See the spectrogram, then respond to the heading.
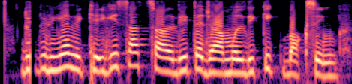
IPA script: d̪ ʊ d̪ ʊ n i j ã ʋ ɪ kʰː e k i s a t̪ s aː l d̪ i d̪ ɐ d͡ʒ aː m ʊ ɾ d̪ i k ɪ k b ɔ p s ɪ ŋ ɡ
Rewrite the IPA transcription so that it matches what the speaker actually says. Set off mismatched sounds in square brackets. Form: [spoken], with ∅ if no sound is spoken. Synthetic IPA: d̪ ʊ d̪ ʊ n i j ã ʋ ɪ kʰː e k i s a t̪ s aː l d̪ i [t̪] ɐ d͡ʒ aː m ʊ [l] d̪ i k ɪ k b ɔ [k] s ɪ ŋ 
